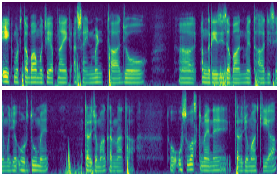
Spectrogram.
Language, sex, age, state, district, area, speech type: Urdu, male, 18-30, Uttar Pradesh, Ghaziabad, urban, spontaneous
